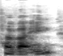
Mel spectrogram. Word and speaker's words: Hawaii: in Hawaii, which I've learned on TikTok is pronounced Hawaii.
